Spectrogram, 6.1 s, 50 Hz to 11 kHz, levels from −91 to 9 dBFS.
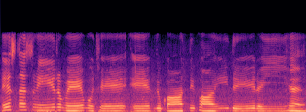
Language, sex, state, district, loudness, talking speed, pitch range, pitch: Hindi, female, Madhya Pradesh, Katni, -13 LUFS, 100 wpm, 220-245 Hz, 230 Hz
